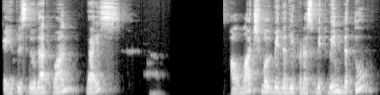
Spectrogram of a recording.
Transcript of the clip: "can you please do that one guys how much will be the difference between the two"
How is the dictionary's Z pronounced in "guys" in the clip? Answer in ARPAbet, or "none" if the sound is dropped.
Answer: S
